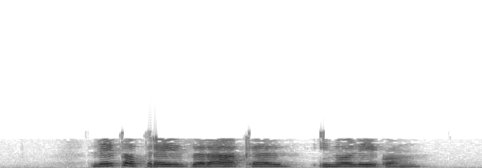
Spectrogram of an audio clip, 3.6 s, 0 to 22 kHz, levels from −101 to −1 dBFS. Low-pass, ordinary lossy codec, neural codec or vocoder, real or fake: 19.8 kHz; AAC, 16 kbps; none; real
